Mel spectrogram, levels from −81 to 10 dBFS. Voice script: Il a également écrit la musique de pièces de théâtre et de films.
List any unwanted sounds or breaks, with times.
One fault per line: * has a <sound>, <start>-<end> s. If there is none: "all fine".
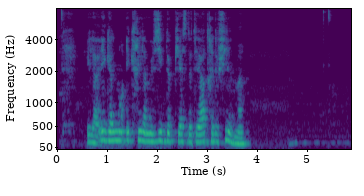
all fine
